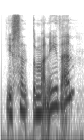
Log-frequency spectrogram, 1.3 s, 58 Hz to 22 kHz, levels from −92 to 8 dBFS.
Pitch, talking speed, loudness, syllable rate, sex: 235 Hz, 235 wpm, -19 LUFS, 6.3 syllables/s, female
